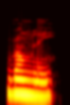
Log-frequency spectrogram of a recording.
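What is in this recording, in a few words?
"wrongly", British English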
